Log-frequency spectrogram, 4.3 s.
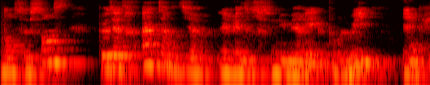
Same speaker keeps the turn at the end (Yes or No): Yes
